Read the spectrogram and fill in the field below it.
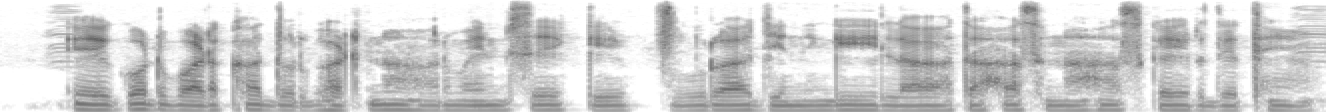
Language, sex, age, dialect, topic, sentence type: Chhattisgarhi, male, 18-24, Northern/Bhandar, banking, statement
